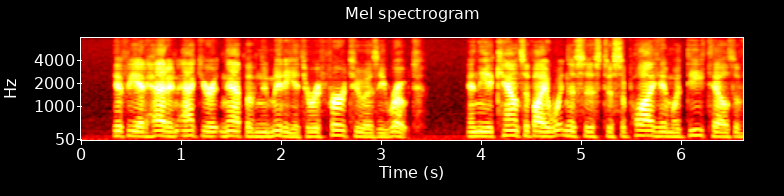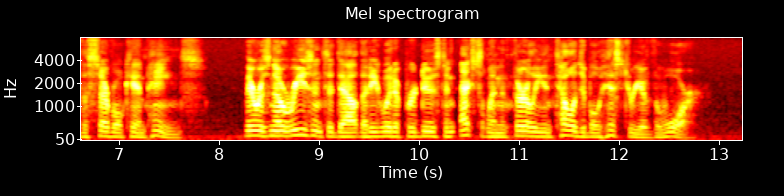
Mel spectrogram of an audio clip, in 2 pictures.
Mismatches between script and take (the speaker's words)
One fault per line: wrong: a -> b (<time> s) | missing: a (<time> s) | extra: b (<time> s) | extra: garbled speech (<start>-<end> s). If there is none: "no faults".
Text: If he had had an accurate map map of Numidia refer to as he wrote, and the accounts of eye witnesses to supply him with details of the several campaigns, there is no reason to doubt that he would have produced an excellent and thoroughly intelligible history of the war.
missing: map (1.7 s)
extra: to (2.2 s)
